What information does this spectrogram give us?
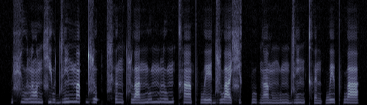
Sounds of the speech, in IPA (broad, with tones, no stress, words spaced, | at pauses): ɕu˧lɔ̃˧n ɕju˨˩d͡zĩ˦ mã˦p̚d͡zo˦ʔt͡sʰə˧ŋt͡swa˧ n̪u˦mlu˦mkʰã˧ pʰwe˧d͡zwa˧ɕə˨k̚pu˥˧ ɡã˧m ŋu˧ŋd͡zĩ˧n kʰə˨˩npwe˦ pʰwa˦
